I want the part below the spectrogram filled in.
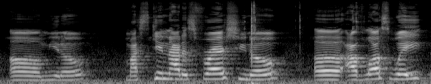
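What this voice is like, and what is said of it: American accent with local influence. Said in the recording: “now my accent is just, there's some locality, like, that's entered inside my Yankee accent.”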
